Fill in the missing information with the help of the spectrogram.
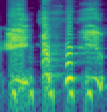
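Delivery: high burst of real laughter; bright giggle. Real, not acted. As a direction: crack up at the slip. Laughs at own misreading.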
